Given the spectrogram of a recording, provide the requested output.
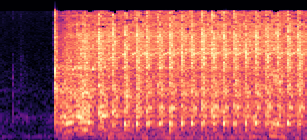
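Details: Chevrolet Silverado cranking steadily at about three compression pulses a second without firing; no spark or injector pulse though CKP sensor, coil and ignition module were replaced; only dash lights come on with key, module power next checked.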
